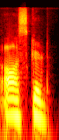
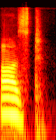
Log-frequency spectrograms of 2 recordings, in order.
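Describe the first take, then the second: First: The ending is an extra syllable, like id. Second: The ending is a short t sound. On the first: The speaker calls it wrong. "आस्किड नहीं बोलेंगे इसे" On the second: The speaker calls it right. "डी में टी लगाएंगे"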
